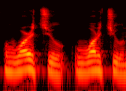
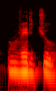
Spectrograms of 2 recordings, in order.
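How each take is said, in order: First: VIRTUE said with a central er vowel, "VUR-choo"; careful model of virtue, first vowel as in "her"; correct English pronunciation. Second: Virtue said wrongly as "VEER-choo", with an i vowel; wrong-way virtue, i instead of er; mispronunciation demo. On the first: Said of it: "you will pronounce that word as". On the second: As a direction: say virtue with a short i, "vir-choo". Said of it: "not virtue". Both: Shown as a demonstration.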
